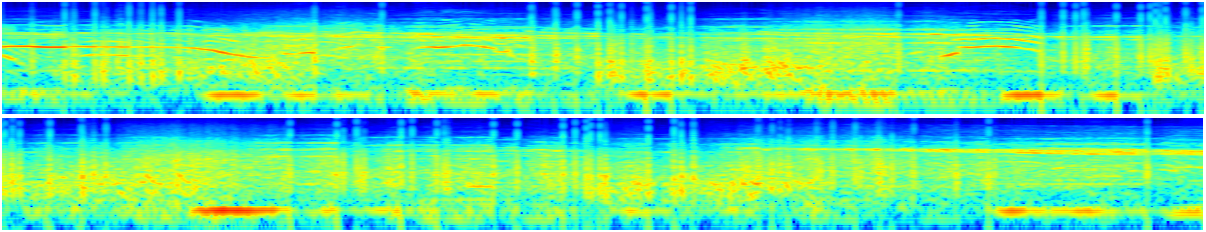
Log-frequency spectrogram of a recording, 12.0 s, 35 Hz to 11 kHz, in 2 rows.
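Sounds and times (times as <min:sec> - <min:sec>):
fireworks bursting and crackling: 0:00.0 - 0:12.0
high falling whistle: 0:07.3 - 0:12.0.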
